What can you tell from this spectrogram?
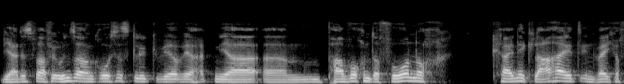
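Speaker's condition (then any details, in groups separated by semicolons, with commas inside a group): No condition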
